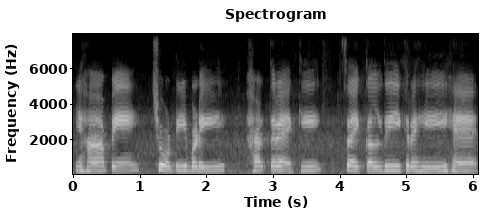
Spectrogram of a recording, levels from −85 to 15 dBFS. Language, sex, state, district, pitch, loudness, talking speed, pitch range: Hindi, female, Haryana, Charkhi Dadri, 255 Hz, -12 LUFS, 110 wpm, 245-265 Hz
